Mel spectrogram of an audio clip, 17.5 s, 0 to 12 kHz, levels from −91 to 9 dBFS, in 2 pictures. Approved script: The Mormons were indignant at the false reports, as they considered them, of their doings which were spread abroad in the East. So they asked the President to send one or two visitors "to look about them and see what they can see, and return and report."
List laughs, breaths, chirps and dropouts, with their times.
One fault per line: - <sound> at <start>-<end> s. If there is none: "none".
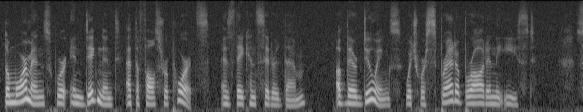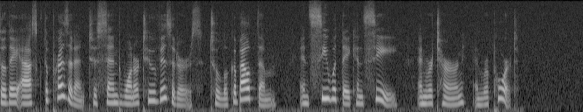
none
